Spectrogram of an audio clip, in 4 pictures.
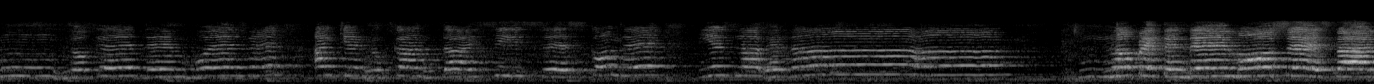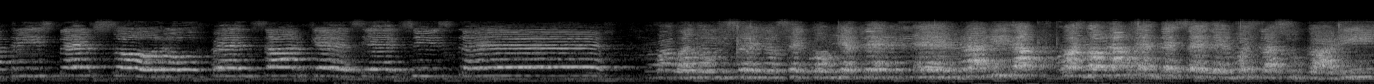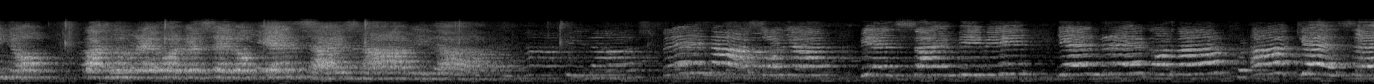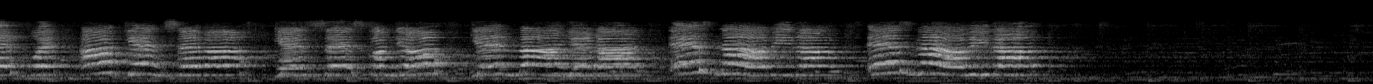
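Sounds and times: child singing into microphone: 0.0s - 25.2s, 27.5s - 51.8s
children singing together: 11.0s - 51.8s.

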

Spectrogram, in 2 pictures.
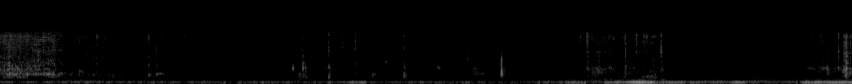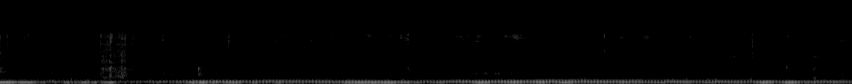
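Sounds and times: hands scraping potting soil: 0.0s - 17.0s
low hum: 5.4s - 17.0s.

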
